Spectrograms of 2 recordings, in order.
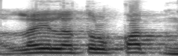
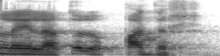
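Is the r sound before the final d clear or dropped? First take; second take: dropped; clear. First: The r sound before the final d is dropped. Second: The r and the final d are both clearly pronounced. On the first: The speaker calls it wrong. "nggak ada" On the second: The speaker calls it right.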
